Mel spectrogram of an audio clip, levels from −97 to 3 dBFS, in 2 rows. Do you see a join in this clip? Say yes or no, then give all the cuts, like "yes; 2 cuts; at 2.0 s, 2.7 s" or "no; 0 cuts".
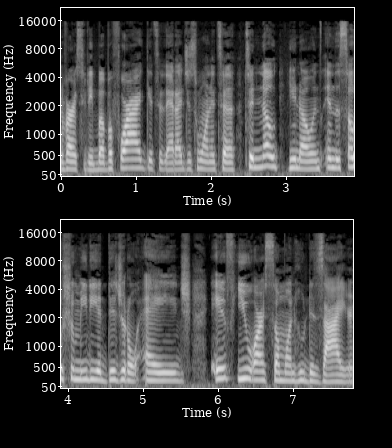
yes; 3 cuts; at 2.4 s, 2.9 s, 3.5 s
